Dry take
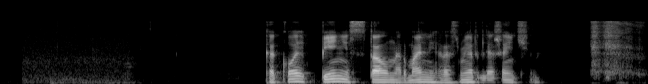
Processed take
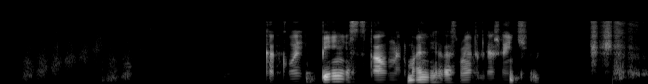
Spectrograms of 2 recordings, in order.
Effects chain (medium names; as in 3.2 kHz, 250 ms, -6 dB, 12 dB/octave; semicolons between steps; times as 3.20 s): LFO high-pass saw up 0.98 Hz 220–2400 Hz; tremolo of two beating tones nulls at 7.1 Hz; trim -2 dB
